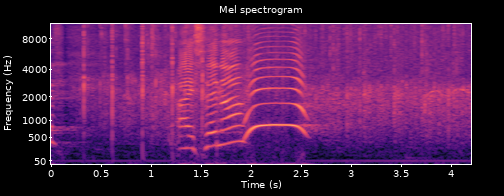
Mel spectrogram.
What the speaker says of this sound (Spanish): vamos a darle un fuerte aplauso a estos chicos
